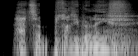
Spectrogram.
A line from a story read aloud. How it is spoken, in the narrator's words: he muttered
